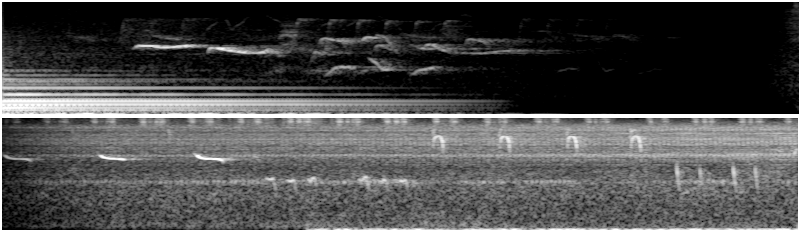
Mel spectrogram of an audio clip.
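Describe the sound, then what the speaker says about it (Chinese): Cicadas in summer near a mountain courtyard at Wudang, a dense, steady insect drone with high chirping calls; a short silent gap in the middle separates two different stretches. "当知了鼓噪于庭前，夏天携骄阳如约而至"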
